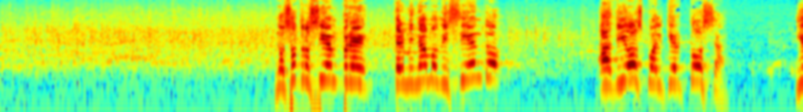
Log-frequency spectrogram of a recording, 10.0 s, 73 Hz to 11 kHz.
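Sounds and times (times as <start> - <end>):
audience applauding: 0.0 - 7.5
speech: 3.4 - 6.4, 7.5 - 9.2.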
